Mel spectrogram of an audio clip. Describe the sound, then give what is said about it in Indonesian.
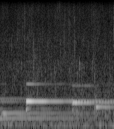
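Steady rain patters on a surface beneath sustained, droning musical tones that shift pitch a few times; no voices are heard. “Hari hujan datang kepadamu sebagai penyembuh Menyelinap lewat jendela kaca, masuk di lemah hatimu yang tersentuh.”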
